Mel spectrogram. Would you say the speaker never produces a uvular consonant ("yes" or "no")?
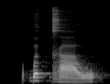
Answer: yes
